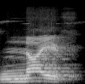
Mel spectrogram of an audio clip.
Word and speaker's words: knife: هر موقعی که حرف K قبل از حروف N قرار میگیره نوشته میشه ولی تلفظ نمیشه. For example, no, not no. It is wrong. No, دانستم. This is knife, چاقو.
